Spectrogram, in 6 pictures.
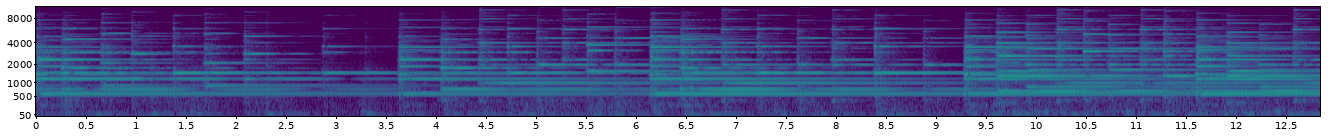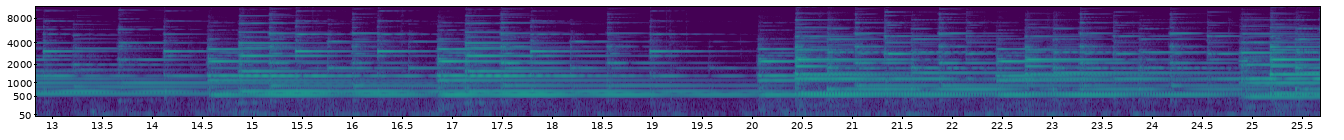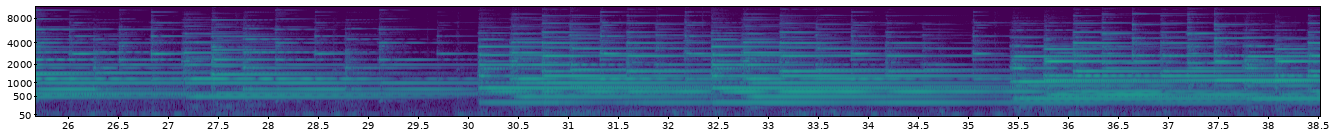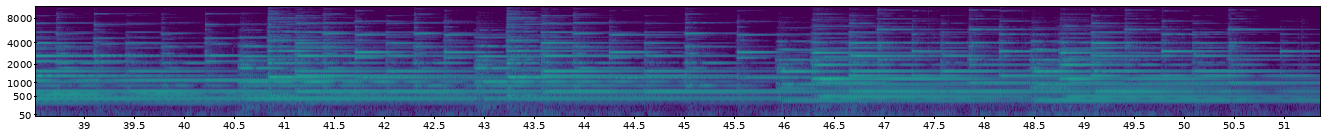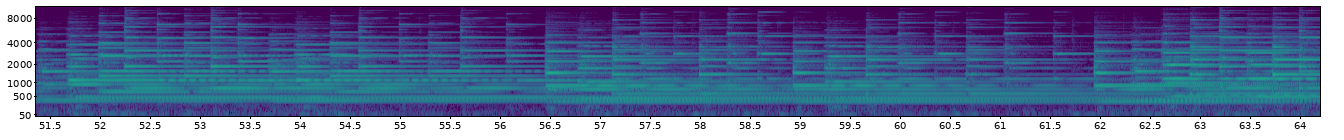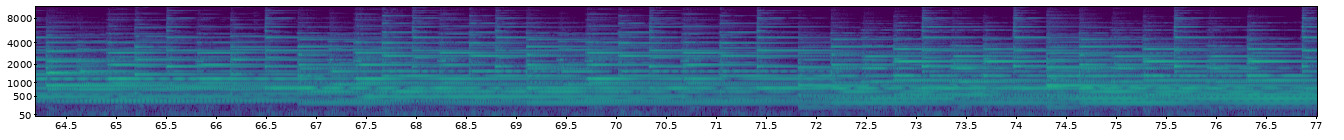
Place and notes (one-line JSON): {"title": "Pl. du Général Leclerc, Avesnes-sur-Helpe, France - Carillon - Avesnes-sur-Helpe", "date": "2020-06-24 15:00:00", "description": "Avesnes-sur-Helpe - Département du Nord\nCarillon - église d'Avesnes\nMaître carillonneur : Monsieur Nimal", "latitude": "50.12", "longitude": "3.93", "altitude": "178", "timezone": "Europe/Paris"}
